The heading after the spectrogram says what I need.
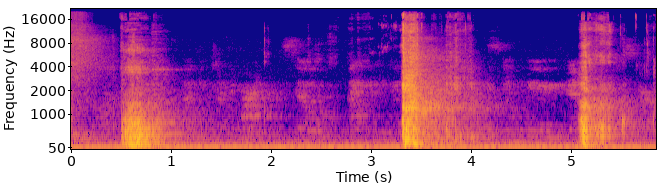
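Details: Three short, separate explosive coughs a few seconds apart over a steady low background hum.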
